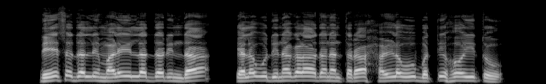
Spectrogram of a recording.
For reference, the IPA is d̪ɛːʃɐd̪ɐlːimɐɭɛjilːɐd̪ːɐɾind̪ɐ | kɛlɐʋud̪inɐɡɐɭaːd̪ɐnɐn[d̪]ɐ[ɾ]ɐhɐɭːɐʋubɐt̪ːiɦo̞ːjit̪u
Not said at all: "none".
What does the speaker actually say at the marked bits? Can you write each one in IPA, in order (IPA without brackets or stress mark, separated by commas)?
t̪, ɾ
